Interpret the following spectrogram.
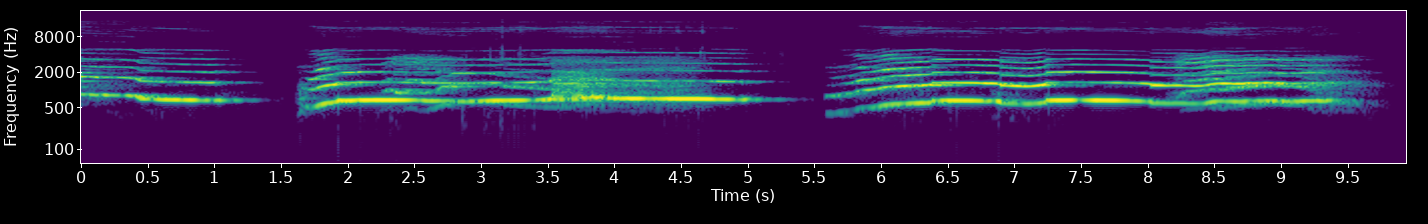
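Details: Female basenji joining in with another basenji's recorded yodel indoors; two long tonal howling phrases separated by a short gap, each swooping upward at the start, then warbling and wavering in pitch with rich harmonic overtones.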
